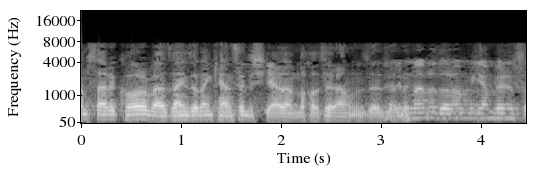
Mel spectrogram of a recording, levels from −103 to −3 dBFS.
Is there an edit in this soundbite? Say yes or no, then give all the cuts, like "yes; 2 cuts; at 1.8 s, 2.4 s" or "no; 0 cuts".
no; 0 cuts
